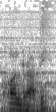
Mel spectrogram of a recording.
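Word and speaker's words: kohlrabi: উলকপির ইংরেজি হচ্ছে অলরাবি, অথবা আপনি নলও বলতে পারেন। KOHLRAVI রাবি, অল রাবি। KNOL নল, KNOL। আমরা জানি কেটার সামনে হলে ইংরেজি কেটার উচ্চারণ আসে না, এই জন্যই অল রাবি নল অল।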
